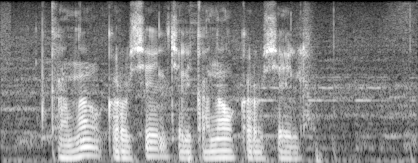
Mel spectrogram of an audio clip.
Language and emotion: Russian, sad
